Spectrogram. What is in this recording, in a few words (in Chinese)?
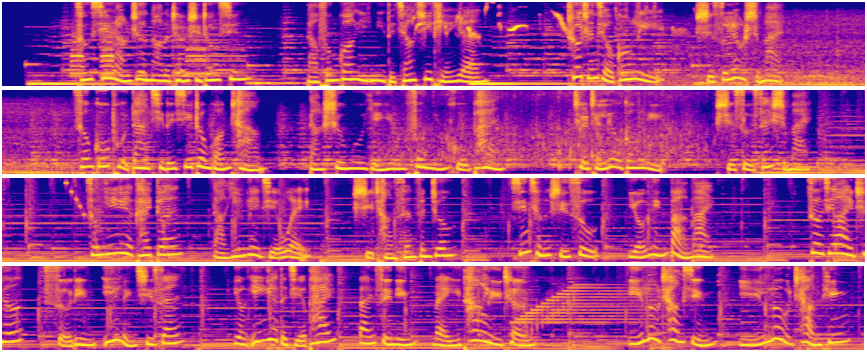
女 电台包装 时尚版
